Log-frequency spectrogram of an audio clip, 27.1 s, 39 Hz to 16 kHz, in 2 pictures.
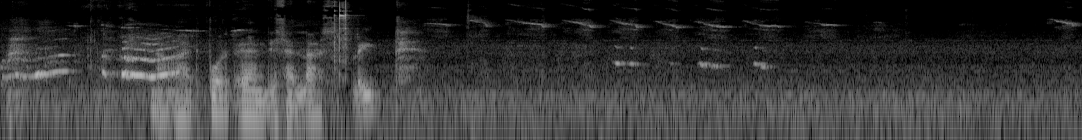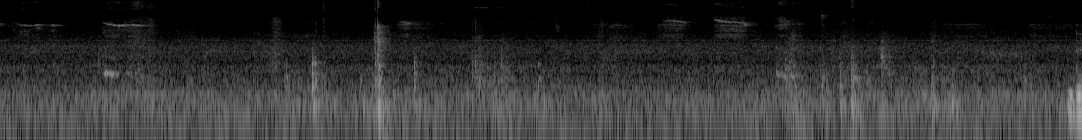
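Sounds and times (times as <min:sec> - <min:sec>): faint steady hum: 0:00.0 - 0:27.0.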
